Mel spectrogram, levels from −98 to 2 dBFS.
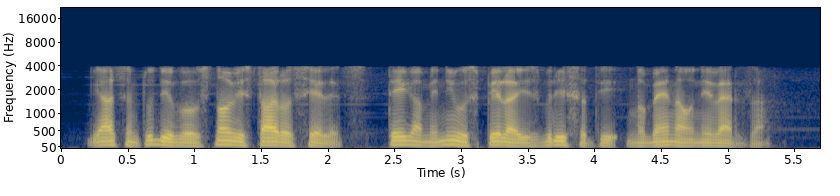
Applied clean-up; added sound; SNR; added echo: neural separator model SepFormer WHAM!.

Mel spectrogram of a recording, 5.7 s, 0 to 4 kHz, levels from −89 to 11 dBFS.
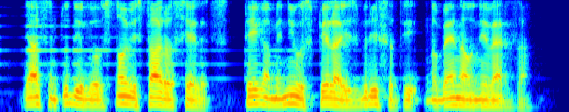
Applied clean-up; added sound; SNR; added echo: neural mask model RNNoise.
